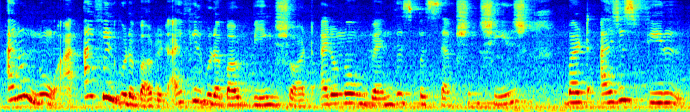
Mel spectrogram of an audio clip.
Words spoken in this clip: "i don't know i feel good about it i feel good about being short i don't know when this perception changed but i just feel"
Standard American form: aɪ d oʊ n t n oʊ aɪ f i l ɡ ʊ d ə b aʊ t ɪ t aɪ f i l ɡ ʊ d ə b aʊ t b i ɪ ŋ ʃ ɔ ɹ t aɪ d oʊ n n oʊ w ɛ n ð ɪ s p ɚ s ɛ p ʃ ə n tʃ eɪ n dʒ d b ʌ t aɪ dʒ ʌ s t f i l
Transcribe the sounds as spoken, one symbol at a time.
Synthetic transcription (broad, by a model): aɪ d oʊ n t n oʊ aɪ f i l ɡ ʊ d ə b aʊ t ɪ t aɪ f i l ɡ ʊ d ə b aʊ t b i ɪ ŋ ʃ ɔ ɹ t aɪ d oʊ n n oʊ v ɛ n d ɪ s p ɚ s ɛ p ʃ ə n tʃ eɪ n dʒ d b ʌ t aɪ dʒ ʌ s t f i l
